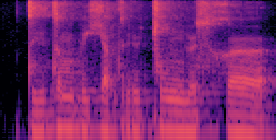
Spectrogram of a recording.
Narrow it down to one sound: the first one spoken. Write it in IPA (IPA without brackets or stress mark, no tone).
t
